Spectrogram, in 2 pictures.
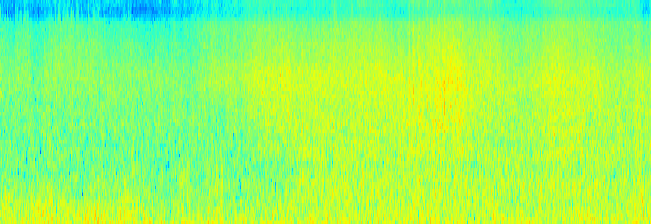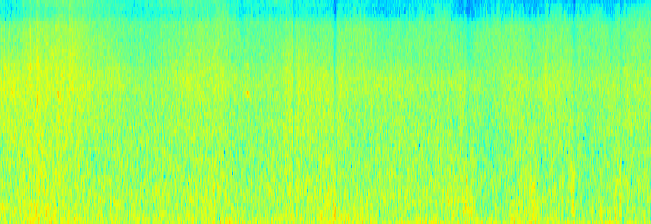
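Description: Rough sea surf breaking and washing up a stepped concrete sea wall, with strong wind buffeting the microphone.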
